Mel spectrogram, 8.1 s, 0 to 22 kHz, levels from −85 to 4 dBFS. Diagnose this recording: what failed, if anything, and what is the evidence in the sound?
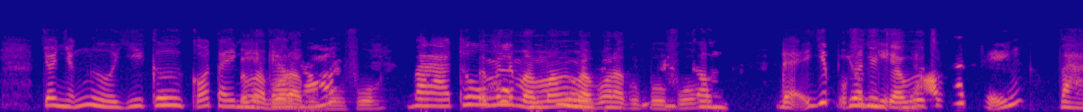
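Speech suppressed in double talk, in the call processing stage. The speech level sags at 2.23–2.56 s and 3.05–3.27 s by about 10 dB, then more deeply, about 25 dB, across 4.01–5.47 s and 6.77–7.54 s. This is likely the echo canceller ducking the near talker while the far side speaks.

Echo leak, also in call processing. Faint delayed copies of the speech surface briefly at 2.52–2.58 s and 4.50–4.58 s, about 25 dB and about 30 dB below the speech, trailing it by 401 ms. This likely comes from loudspeaker pickup that the far end's canceller failed to remove fully.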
